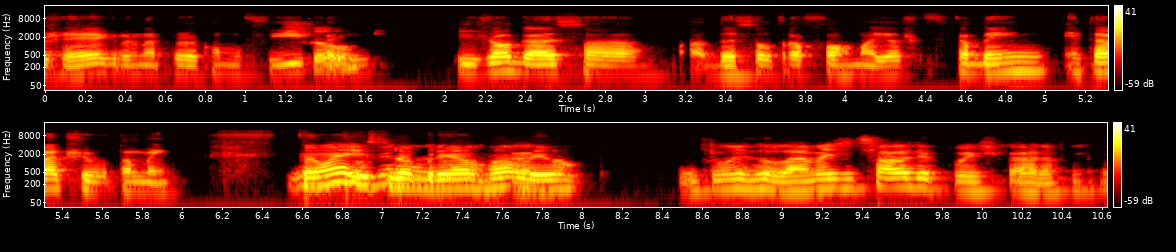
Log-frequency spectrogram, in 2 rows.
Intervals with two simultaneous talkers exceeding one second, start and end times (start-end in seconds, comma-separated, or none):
6.6-7.9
